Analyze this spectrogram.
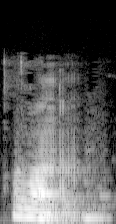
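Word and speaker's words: Лондон: London. London. Here you may notice that this letter is stressed, so we pronounce it as O.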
